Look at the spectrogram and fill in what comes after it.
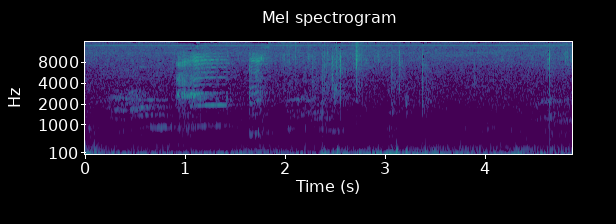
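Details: A male brown classic tabby-and-white Maine Coon kitten, born March 9 and filmed June 2, gives thin, high meows that waver up and down, over low rumbling handling noise.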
